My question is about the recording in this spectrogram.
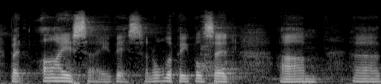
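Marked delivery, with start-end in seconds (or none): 0.1-1.4 slow, weighty "I" in "but I say this"; emphasis on I. Retold or imitated. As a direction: set "I" against the rest, drawn out. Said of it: "when he's talking like that".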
